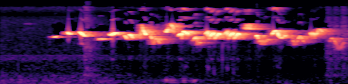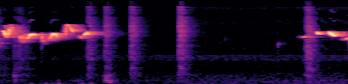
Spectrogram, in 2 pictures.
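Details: A male painted bunting (Passerina ciris) sings a quick, sweet, high warble of jumbled, varied notes lasting about four seconds, then a short fragment after a pause.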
